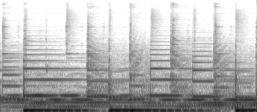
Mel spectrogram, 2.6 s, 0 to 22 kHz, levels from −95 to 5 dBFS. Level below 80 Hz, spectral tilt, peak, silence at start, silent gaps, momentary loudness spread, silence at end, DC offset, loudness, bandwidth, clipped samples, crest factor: -12 dBFS; -9.5 dB/octave; 0 dBFS; 0 s; none; 7 LU; 0 s; under 0.1%; -14 LUFS; 4.4 kHz; under 0.1%; 10 dB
